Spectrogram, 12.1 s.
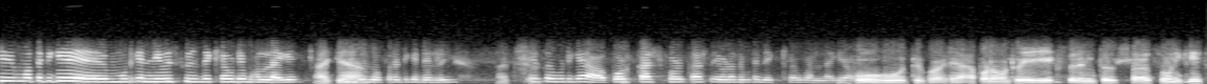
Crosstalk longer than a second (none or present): none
